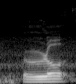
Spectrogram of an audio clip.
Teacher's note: நாக்கை சுழற்றி உள்பக்கமாக உள்நாக்கின் பக்கம் கொண்டு சென்று லோ என்று கூற வேண்டும்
